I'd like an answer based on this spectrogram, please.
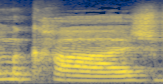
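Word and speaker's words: Mackage: So she pronounced it Macage, which sounds pretty like expensive, which makes sense because they are really expensive coats.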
